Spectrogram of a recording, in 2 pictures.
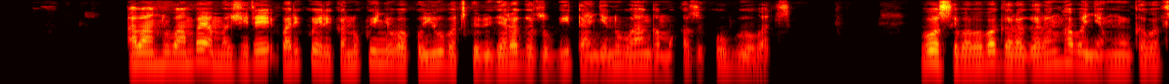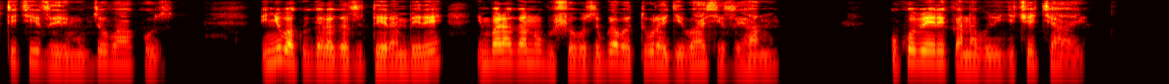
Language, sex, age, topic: Kinyarwanda, female, 25-35, education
